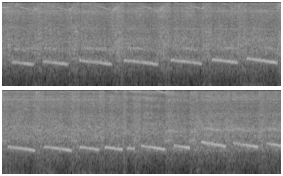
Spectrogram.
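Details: Loud turbo whistle and hiss rising and falling with each throttle blip, about one and a half sweeps per second, tested after fitting a performance compressor housing.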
